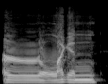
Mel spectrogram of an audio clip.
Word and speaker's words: Erlangen: Trail of the Madman takes place in Castle Erlangen, is how you say that, where Blacksworth's goal is to find the maps and plans for the chemical war.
